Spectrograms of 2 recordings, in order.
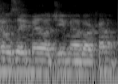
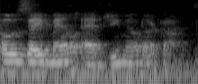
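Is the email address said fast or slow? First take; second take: fast; slow. First: It is said very fast. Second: It is said slowly. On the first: The speaker calls it wrong. "only one person that is allowed to talk that fast" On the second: The speaker calls it right. "you need to slow that down"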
